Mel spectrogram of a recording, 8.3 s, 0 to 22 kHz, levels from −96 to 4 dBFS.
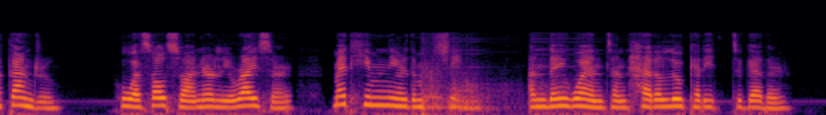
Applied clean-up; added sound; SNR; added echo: neural separator model SepFormer DNS4.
